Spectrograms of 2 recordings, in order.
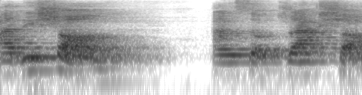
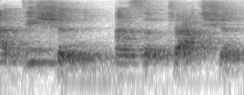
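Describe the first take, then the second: First: Addition and subtraction ending in full-vowel SHON; wrong "shon" endings. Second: Said in the usual way. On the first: Shown as a demonstration. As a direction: say a-di-SHON and sub-trak-SHON. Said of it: "Don't say". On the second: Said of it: "Say addition and subtraction".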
